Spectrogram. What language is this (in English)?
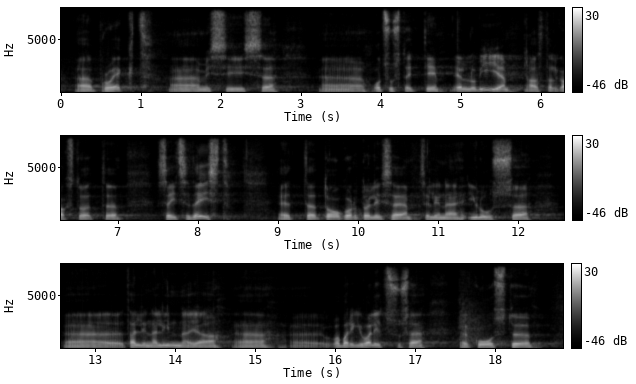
Estonian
